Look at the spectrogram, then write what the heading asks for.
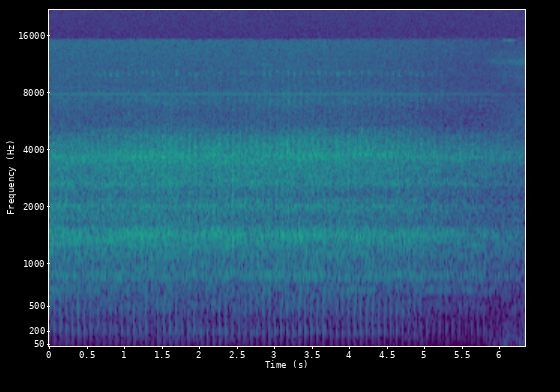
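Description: Motorcycle engine idling, faint and steady, with a fast even beat; it fades away near the end.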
